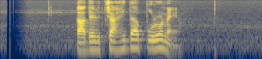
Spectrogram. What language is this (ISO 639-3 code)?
ben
